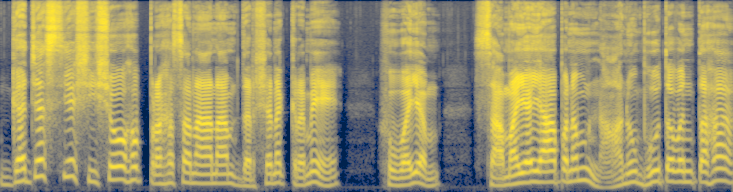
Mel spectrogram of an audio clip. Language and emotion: Sanskrit, happy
